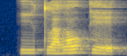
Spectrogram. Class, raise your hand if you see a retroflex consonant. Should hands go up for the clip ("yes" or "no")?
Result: no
